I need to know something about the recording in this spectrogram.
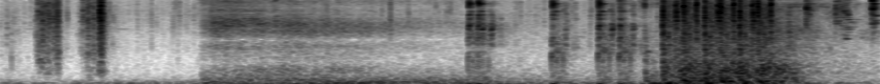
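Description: A smoke grenade hisses loudly and steadily.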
